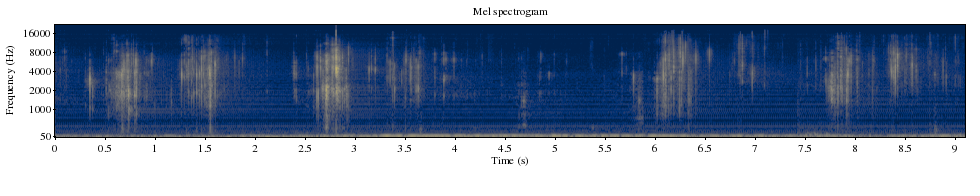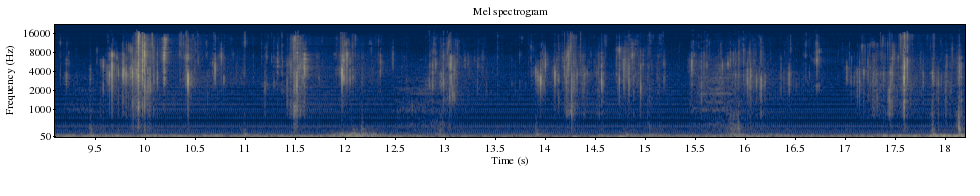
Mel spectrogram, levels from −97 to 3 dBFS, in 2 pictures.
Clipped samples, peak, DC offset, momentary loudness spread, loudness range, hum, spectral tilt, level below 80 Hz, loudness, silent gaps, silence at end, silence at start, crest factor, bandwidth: under 0.1%; 0 dBFS; under 0.1%; 21 LU; 14 LU; none; 1 dB/octave; -48 dBFS; -34 LUFS; none; 0 s; 0 s; 38 dB; 18 kHz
